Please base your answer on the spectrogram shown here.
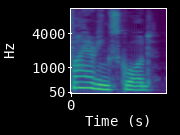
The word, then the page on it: firing squad: British English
